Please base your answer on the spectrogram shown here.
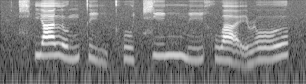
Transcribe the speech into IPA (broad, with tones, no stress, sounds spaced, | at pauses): t͡ɕʰ j ä˥ l ʊ˧˥ ŋ t̪ ḭ˨˩ ŋ kʰ u˧˥ t͡ɕ i˥ ŋ m i˧˥ x w a̰˨˩ ɪ̯ ɻ o˧˥ ʊ̯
